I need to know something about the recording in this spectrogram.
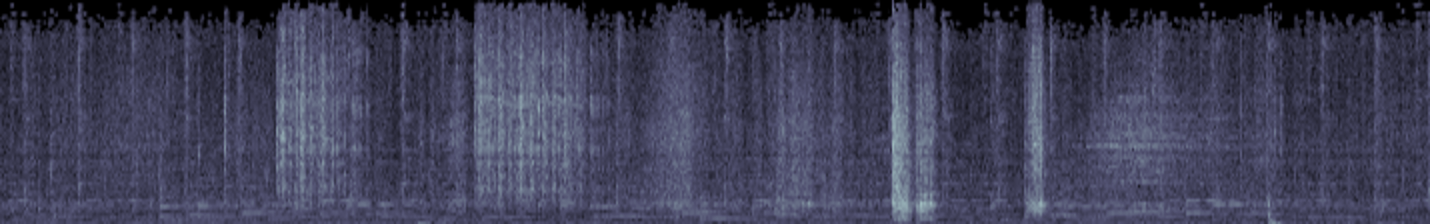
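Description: Background music with sustained notes and a steady bass line. Short sharp clicks or knocks sound about two-thirds of the way through, twice close together, and once more near the end.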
